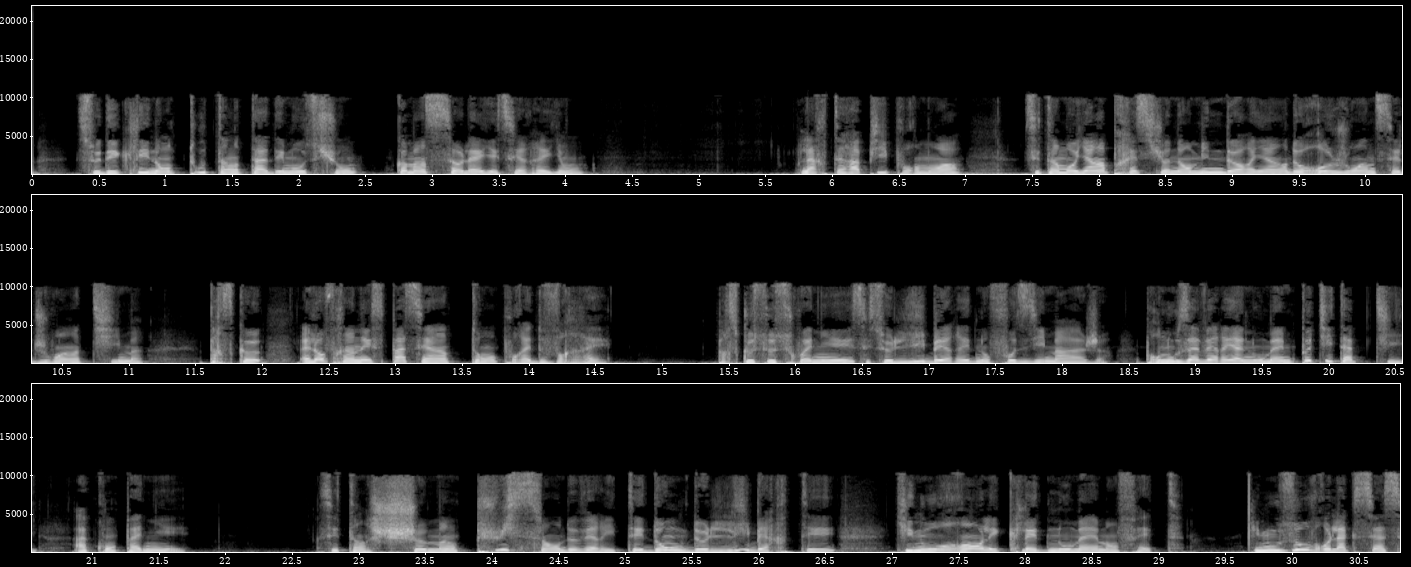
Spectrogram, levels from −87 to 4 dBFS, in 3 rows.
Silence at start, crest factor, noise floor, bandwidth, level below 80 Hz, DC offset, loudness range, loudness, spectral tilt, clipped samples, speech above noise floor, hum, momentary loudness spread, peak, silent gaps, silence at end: 0 s; 16 dB; -54 dBFS; 11 kHz; -30 dBFS; under 0.1%; 4 LU; -16 LUFS; -6 dB/octave; under 0.1%; 39 dB; none; 10 LU; 0 dBFS; none; 0 s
